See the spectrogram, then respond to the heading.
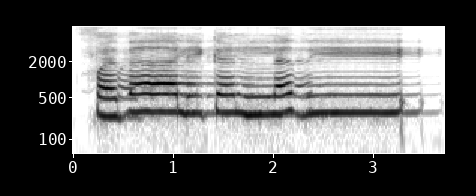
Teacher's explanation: ذال پر کھڑا زبر ہے جو کہ الف مدہ کے قائم مقام ہے، اس لیے اسے ایک الف یعنی 2 حرکات کے برابر کھینچ کر پڑھیں گے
